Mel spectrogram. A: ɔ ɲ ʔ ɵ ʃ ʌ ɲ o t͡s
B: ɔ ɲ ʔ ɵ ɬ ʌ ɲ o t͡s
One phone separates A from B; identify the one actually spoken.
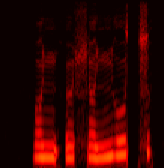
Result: B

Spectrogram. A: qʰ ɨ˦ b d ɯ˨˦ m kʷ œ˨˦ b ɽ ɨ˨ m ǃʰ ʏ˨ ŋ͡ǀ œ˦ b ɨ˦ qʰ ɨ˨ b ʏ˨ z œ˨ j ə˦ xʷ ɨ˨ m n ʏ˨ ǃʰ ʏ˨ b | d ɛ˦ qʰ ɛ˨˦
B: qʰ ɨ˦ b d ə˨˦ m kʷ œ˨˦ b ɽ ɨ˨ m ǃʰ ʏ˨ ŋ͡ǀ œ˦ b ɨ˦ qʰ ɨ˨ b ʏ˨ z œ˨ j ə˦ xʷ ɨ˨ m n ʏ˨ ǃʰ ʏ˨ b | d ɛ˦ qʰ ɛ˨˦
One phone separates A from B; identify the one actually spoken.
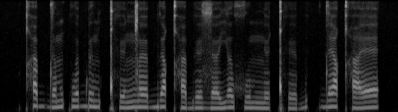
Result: B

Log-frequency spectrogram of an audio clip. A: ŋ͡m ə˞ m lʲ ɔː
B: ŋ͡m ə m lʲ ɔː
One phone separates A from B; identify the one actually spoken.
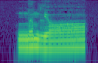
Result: B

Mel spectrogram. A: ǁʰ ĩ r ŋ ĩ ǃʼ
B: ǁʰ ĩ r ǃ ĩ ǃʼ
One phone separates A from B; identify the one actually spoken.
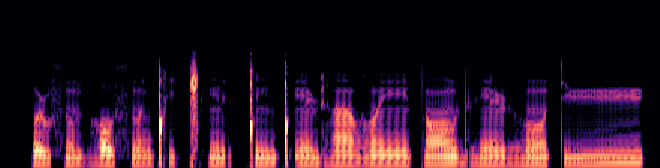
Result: B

